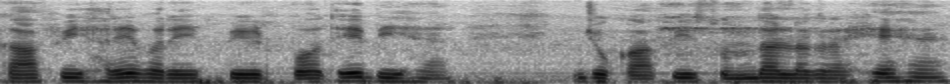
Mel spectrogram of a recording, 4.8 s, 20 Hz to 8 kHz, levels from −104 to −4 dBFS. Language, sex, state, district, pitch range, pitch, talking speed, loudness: Hindi, male, Haryana, Charkhi Dadri, 120-130 Hz, 125 Hz, 165 wpm, -16 LUFS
